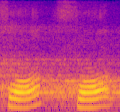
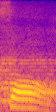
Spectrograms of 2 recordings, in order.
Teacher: fo itu ada desisnya, udaranya mengalir, suaranya mengalir, pangkal lidahnya naik, fo, suaranya berkumpul, desisnya ada.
